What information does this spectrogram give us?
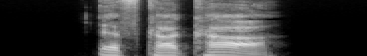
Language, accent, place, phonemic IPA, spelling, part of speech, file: German, Germany, Berlin, /ˌɛfkaˑˈkaː/, FKK, noun, De-FKK.ogg
- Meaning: initialism of Freikörperkultur (“nudist movement in Germany”)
